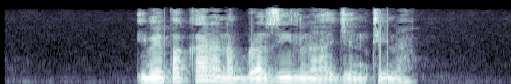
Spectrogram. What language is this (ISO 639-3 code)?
swa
